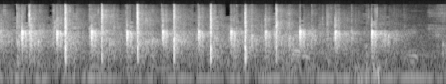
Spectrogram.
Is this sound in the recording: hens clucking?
no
